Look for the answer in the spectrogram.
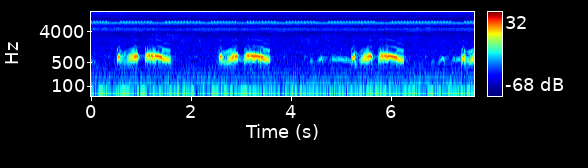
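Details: Spotted dove, a local bird from Indonesia recorded for luring, repeating its cooing phrase three times plus a partial fourth: a clipped opening note followed by two longer throaty coos, with a constant thin high whine behind.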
